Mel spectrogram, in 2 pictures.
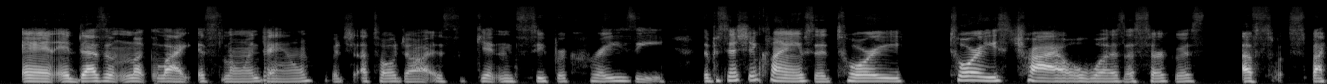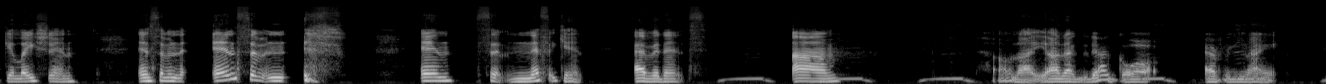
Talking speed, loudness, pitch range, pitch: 95 wpm, -23 LUFS, 130-155 Hz, 140 Hz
